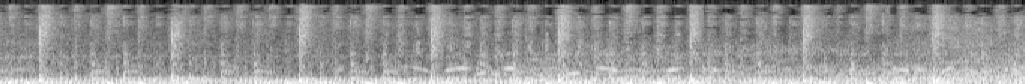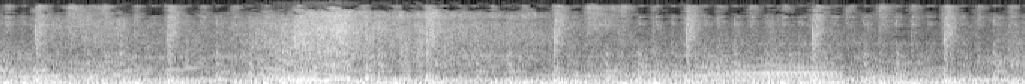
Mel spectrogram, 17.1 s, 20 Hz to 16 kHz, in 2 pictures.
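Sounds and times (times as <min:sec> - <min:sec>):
background music with steady beat: 0:00.0 - 0:17.0
racing car engine: 0:00.0 - 0:17.0
car passing by: 0:07.8 - 0:15.6.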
